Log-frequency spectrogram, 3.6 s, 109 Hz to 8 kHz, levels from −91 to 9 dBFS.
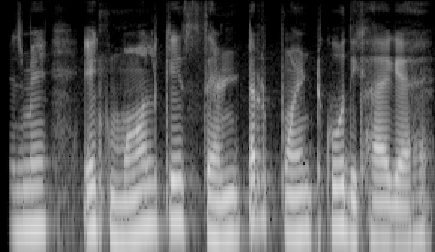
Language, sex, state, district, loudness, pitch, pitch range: Hindi, male, Uttar Pradesh, Lucknow, -16 LUFS, 150 Hz, 135-165 Hz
